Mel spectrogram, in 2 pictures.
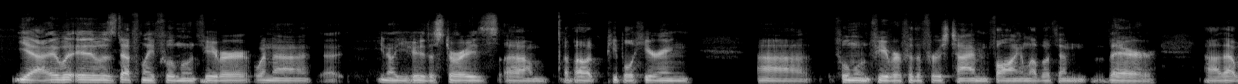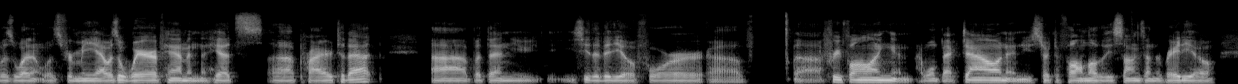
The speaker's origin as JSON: {"language": "English", "region": "Wisconsin", "country": "United States", "tie": "born or raised there", "also_born_or_lived": "Memphis, Tennessee", "moved": "as an adult", "lives_now": "California, United States", "said": "I grew up in Wisconsin"}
